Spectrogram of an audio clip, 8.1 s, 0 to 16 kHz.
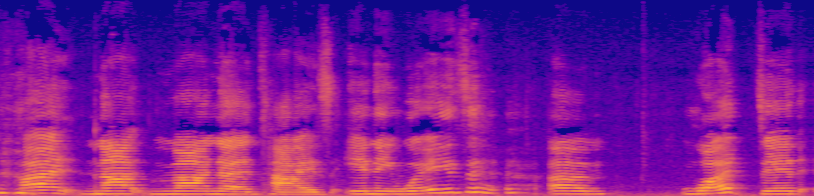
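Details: Adult woman with aphasia after a hemorrhagic stroke in May 2020, treated with brain surgery and ICU care; she also has right-side hemiparesis and reading and writing difficulties; aphasia.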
